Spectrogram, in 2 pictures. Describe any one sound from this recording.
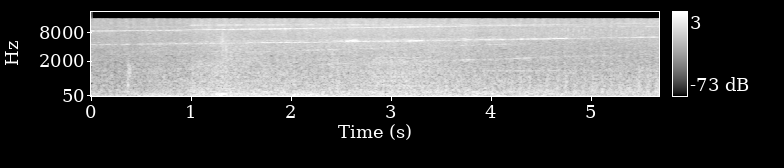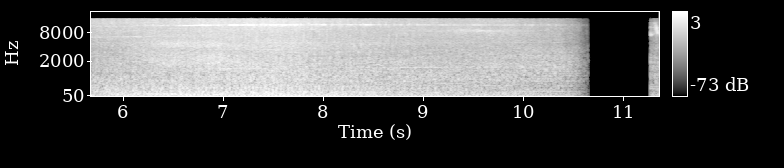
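Helicopter rotors thump loudly overhead.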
